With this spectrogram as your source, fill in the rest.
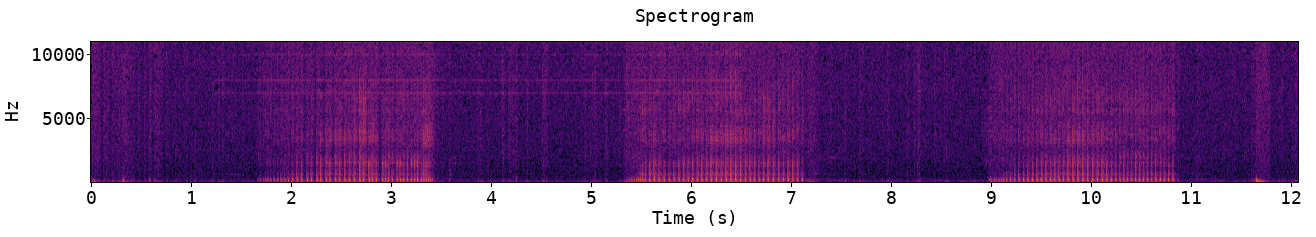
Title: Stinky snoring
